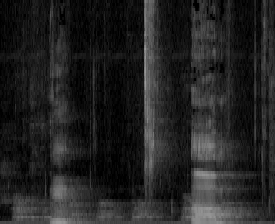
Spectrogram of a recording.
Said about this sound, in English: I'm going to go grab my dog because he's barking.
